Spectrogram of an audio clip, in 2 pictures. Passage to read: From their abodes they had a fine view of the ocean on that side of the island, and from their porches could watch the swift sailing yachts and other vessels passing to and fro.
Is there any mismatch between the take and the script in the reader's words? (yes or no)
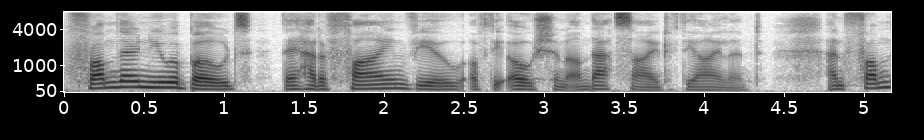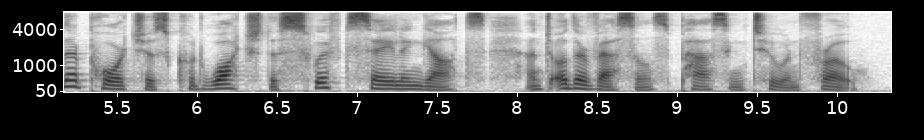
yes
